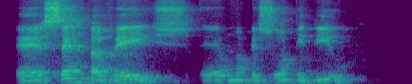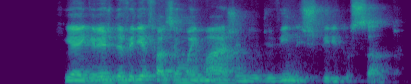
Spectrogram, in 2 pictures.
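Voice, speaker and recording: Fairly even intonation from a man with a fairly low pitch at a fairly slow pace, in audible room echo. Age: 60s. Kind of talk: sermon.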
